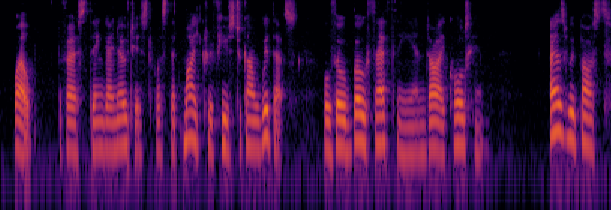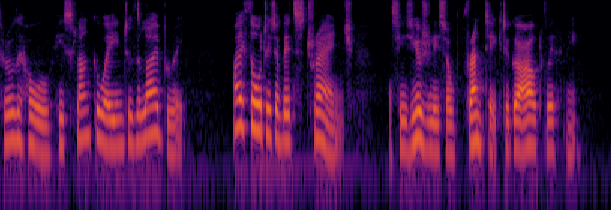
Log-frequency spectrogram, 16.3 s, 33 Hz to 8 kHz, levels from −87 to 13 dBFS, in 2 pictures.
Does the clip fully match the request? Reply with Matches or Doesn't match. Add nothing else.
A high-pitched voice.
Doesn't match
